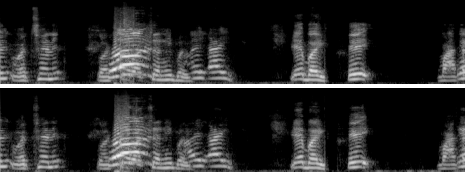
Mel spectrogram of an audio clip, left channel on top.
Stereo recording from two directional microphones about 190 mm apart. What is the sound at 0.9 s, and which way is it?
Speech, 15° left (ahead or behind).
